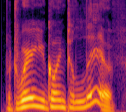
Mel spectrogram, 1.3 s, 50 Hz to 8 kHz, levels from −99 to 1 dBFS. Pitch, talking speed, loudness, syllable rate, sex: 175 Hz, 330 wpm, -15 LUFS, 7.7 syllables/s, male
